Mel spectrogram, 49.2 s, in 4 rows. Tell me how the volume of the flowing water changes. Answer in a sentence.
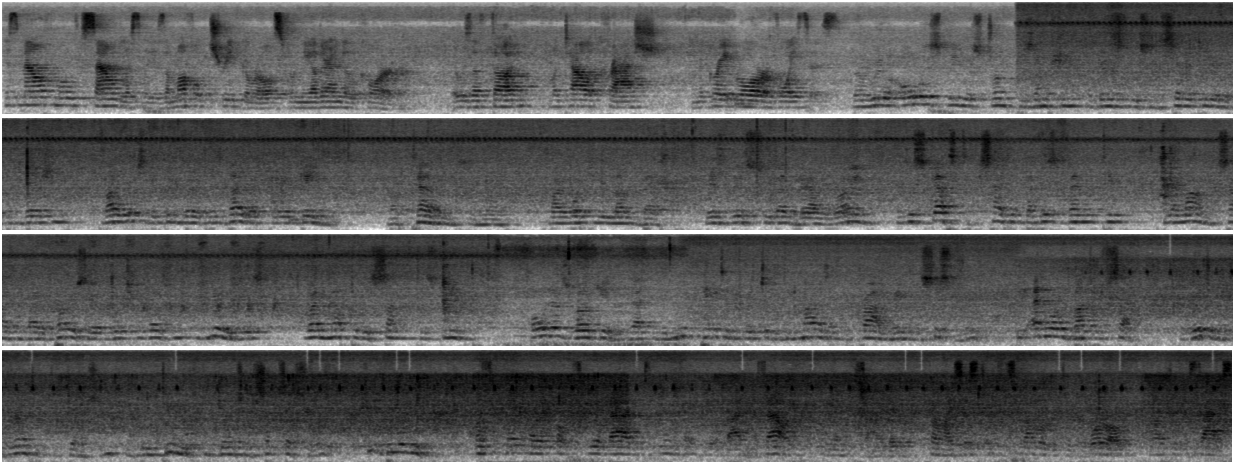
The loudness of the flowing water goes up.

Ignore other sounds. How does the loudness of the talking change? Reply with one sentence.
The loudness of the talking stays about the same.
